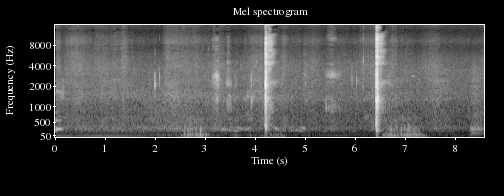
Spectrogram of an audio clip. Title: One and half month baby sneeze and say mama❤️🔊#surprise #firsttime#babyvoice #sweetsmile #tryinghard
